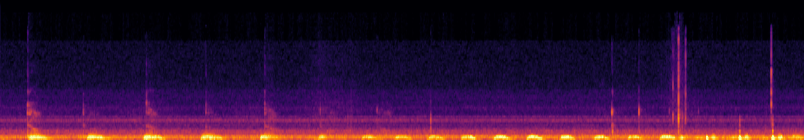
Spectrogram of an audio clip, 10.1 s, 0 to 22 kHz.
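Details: Fetal heartbeat at 20 weeks pregnancy, home handheld Doppler, hard to find at first with baby kicking: rapid, regular whooshing pulses around 145 a minute, about twice an adult's rate.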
